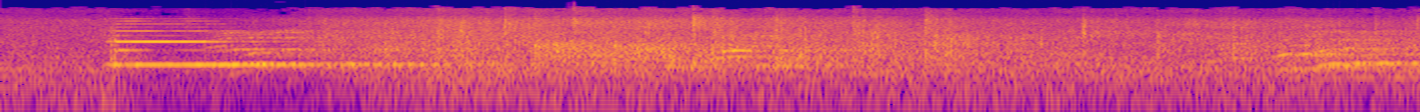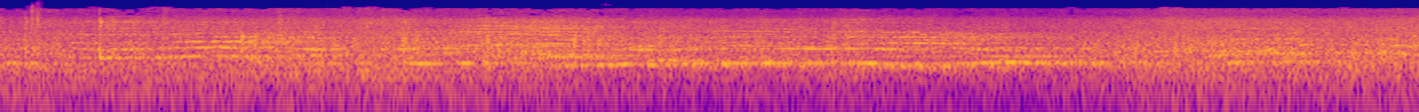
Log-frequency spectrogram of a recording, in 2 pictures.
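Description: Electronic starting signal for a swimming race: one beep about half a second in, lasting about a second. It is followed by a crowd of teammates and spectators shouting and cheering on the swimmers.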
